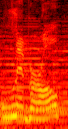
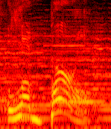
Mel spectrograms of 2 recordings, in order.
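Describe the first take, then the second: First: The ending is reduced, like the word liberal. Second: The ending is a full 'earl' sound. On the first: The speaker calls it wrong. "it's not liberal" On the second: The speaker calls it right. "Lib, Earl, like a king"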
